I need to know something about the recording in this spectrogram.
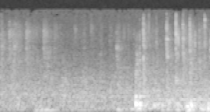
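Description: Near silence: room tone, with a brief faint sound about a second and a half in and a few faint clicks near the end.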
